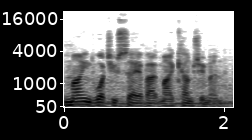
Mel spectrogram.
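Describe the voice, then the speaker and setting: Man playing a sardonic, lively adventurer hero. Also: lowish voice, normal speed, noisy background, close to an everyday voice. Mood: wry, probing. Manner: dry, sarcastic. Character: sardonic, wisecracking young male adventurer hero. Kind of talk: video game dialogue.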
